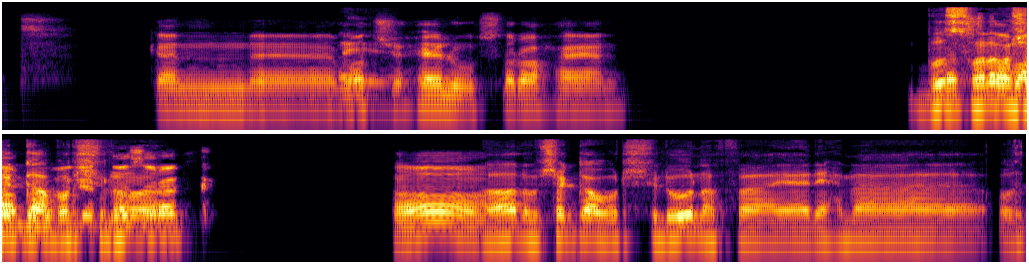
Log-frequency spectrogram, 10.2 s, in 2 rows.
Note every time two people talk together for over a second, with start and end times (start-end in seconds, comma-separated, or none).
4.7-6.0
